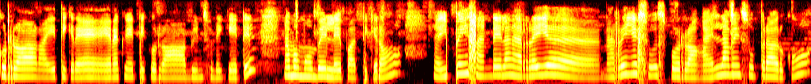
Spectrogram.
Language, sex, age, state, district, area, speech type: Tamil, female, 18-30, Tamil Nadu, Tiruchirappalli, rural, spontaneous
